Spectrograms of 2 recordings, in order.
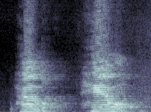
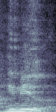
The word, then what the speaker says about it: Hamel: Hamel. Alright, not Hamil. Alright, Hamel. Cool.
